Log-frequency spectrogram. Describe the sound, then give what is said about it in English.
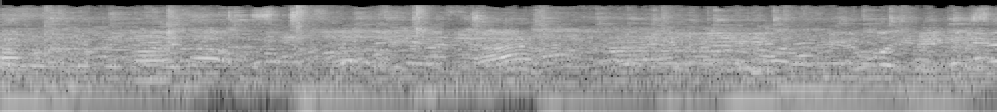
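A crowd of fans gathered in a town square in heavy rain chatters: a dense, steady babble of many overlapping voices, loud and continuous throughout, with no single speaker standing out. “As usual, the fans gathered in the town square despite the heavy rain.”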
